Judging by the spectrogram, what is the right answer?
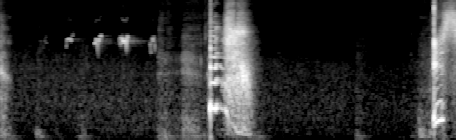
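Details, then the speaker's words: Streamer on a live stream holding back her sneezes, saying she has been sneezing a lot lately: quiet small sounds, then a sharp burst with hissing outflow and a second sudden burst; sneezes. "I didn't mean it I thought about muting it I was holding back I'm not gonna release my full sneeze power"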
